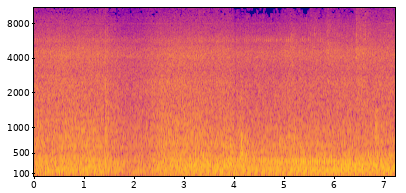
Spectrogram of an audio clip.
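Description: Spindleless rotary veneer peeling lathe running, a loud steady machine noise with a motor hum. It dips briefly about two seconds in, then runs steady with a humming tone.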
